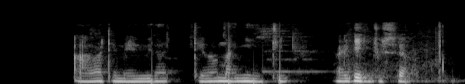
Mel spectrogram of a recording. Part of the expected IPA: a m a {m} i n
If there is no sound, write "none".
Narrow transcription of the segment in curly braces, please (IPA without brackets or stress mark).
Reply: ɲ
